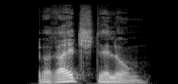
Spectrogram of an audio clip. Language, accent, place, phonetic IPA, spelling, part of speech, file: German, Germany, Berlin, [bəˈʁaɪ̯tˌʃtɛlʊŋ], Bereitstellung, noun, De-Bereitstellung.ogg
- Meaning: provision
